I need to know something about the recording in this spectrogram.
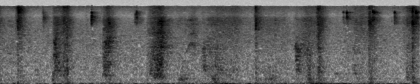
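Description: A comb drawn again and again through a long clip-in hair extension, giving faint, quick brushing strokes about two or three a second as it works through hair that tangles badly.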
